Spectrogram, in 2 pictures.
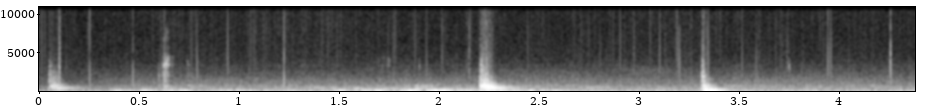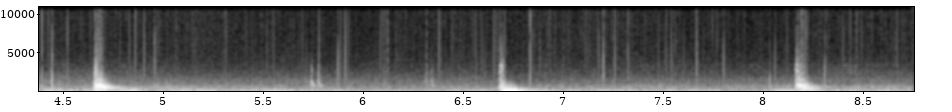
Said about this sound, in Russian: Звуки зеленушки через стекло аквариума слышны простым ухом.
